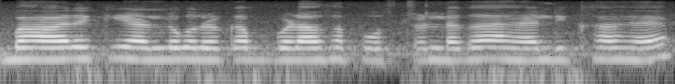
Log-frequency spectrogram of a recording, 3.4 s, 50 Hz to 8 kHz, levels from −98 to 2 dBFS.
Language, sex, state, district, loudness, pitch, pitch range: Hindi, male, Haryana, Rohtak, -17 LUFS, 225 Hz, 220-225 Hz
